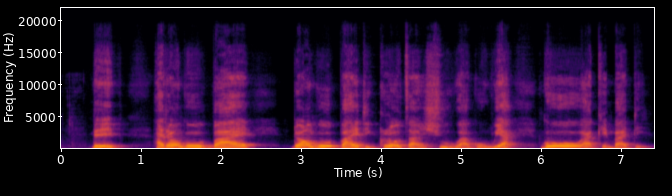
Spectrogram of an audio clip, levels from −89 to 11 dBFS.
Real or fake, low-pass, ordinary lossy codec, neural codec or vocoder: fake; 19.8 kHz; none; vocoder, 44.1 kHz, 128 mel bands, Pupu-Vocoder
